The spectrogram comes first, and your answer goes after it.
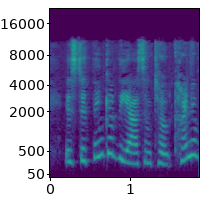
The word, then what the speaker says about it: asymptote: favorite math words and it is spelled kind of funny and it sounds like you're swearing it's asymptote an asymptote is just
